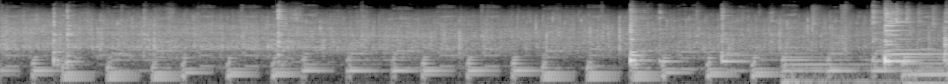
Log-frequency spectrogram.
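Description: Boiled vegetables and broccoli hissing on a hot chicken sizzler plate, a continuous bright sizzle with a rhythmic series of low tonal pulses and a few sharper crackles near the end.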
